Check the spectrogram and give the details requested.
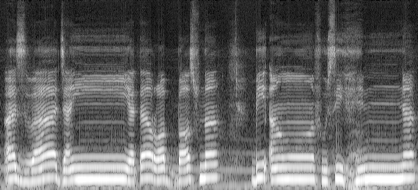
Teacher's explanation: را کو اس لیے پر پڑھیں گے کیونکہ را کے اوپر زبر ہے، جبکہ صاد کو اس لیے پر پڑھیں گے کہ صاد ہمیشہ ہی پر پڑھا جاتا ہے۔ نون کو لمبا نہیں کریں گے کیونکہ نون پہ زبر ہے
